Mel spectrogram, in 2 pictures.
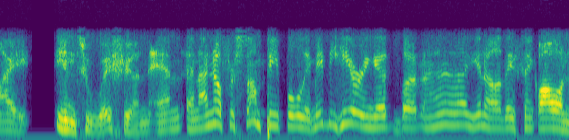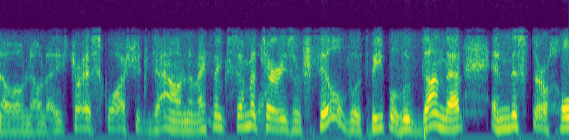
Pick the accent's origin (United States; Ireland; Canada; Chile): United States; East Coast; moved away; I came from the East Coast to California and did my work here and just moved in very naturally, comfortably.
